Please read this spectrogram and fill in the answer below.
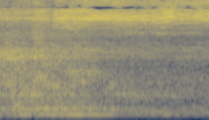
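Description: Faint night-time road ambience: a low hum of distant traffic under a steady high hiss.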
